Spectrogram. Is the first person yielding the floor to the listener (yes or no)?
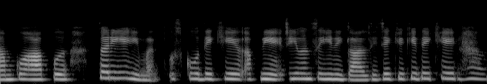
no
